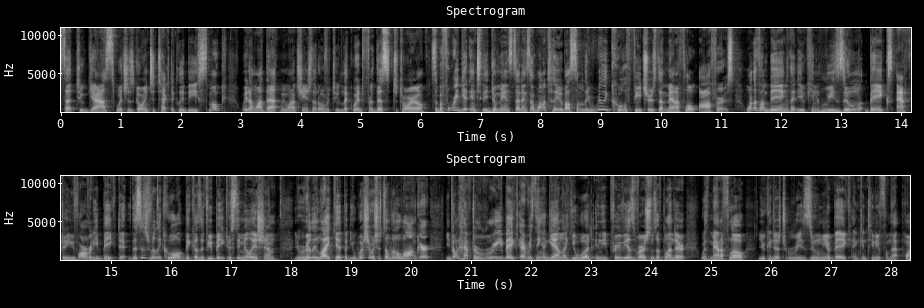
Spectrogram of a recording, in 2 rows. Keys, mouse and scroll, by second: 6.1-7.6 scroll up 6, 24.4-27.4 scroll down 1.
